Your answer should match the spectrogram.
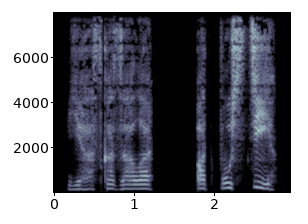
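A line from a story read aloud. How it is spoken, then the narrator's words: Growled. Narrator (Russian): Рыкнула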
